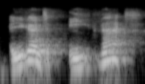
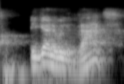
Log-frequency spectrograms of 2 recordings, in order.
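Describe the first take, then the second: First: The word eat is stressed, sounding disbelieving. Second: The word that is stressed, sounding disgusted.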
